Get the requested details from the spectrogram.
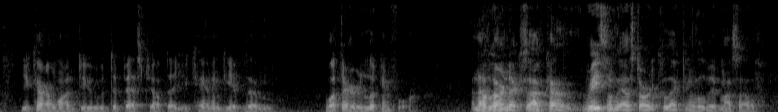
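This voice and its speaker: At a very fast pace, a man talks with a very deep, low pitch. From Sweden. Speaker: figure painter and sculptor. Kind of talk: interview. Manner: casual.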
